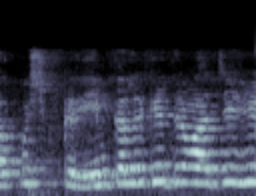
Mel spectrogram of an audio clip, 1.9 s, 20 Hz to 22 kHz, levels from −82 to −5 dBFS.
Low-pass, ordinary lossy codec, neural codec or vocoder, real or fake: none; none; none; real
